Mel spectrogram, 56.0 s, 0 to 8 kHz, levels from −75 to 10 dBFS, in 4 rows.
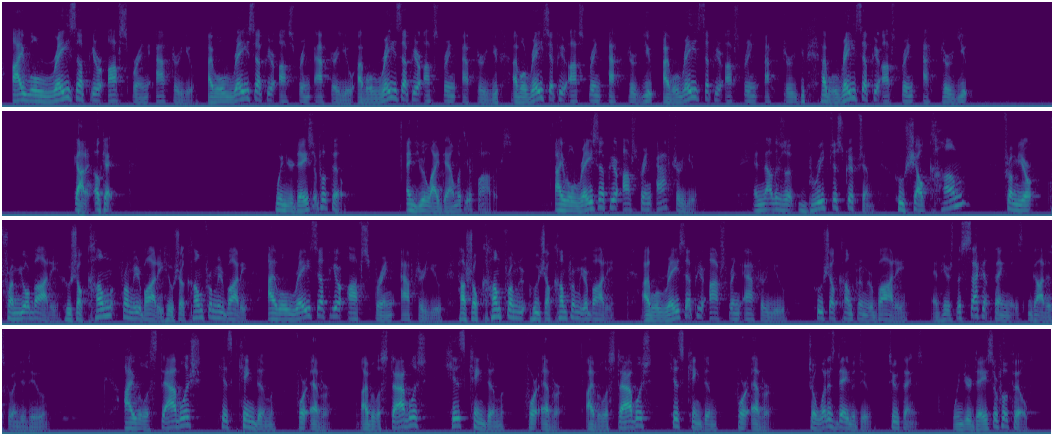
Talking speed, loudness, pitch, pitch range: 185 wpm, -40 LUFS, 110 Hz, 100-140 Hz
